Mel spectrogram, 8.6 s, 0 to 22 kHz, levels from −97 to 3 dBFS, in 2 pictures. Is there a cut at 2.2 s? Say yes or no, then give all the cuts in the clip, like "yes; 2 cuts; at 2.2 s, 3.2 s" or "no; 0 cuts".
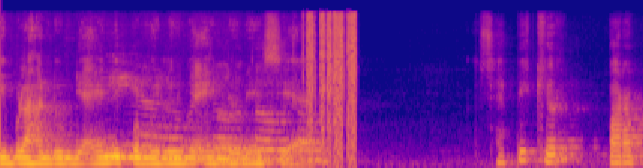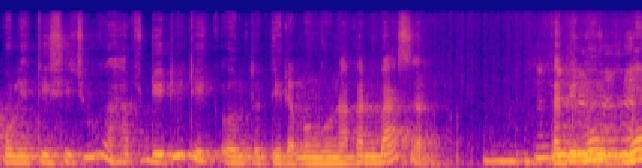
yes; 1 cut; at 2.2 s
